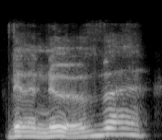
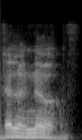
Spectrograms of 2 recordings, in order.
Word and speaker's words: Villeneuve: Um, so it's Duni, Duni, Villanuv. And, uh, a lot of French folks said, "Don't say Villanuv with a V. It's a soft F at the end. Villanuv."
